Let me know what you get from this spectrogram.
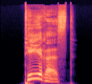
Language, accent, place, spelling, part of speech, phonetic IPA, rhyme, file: German, Germany, Berlin, teerest, verb, [ˈteːʁəst], -eːʁəst, De-teerest.ogg
- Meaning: second-person singular subjunctive I of teeren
